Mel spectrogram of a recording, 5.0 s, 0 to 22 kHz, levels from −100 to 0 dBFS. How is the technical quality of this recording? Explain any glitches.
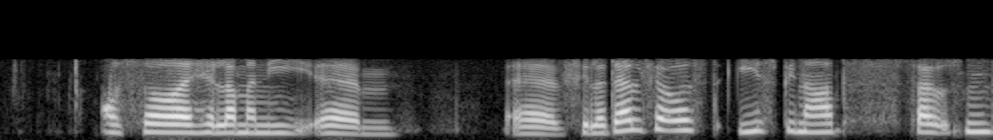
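The technical quality holds up, with no glitches to explain.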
